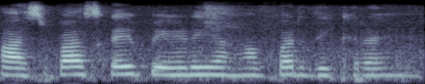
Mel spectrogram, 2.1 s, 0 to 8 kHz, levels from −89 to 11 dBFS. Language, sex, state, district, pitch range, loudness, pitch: Hindi, female, Chhattisgarh, Bilaspur, 215-230 Hz, -17 LUFS, 225 Hz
